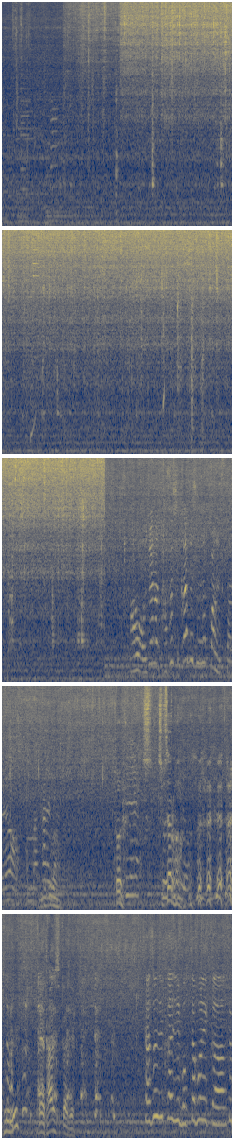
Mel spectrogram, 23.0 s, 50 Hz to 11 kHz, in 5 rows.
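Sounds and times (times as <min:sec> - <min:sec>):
meat sizzling on grill plate: 0:01.3 - 0:23.0.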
